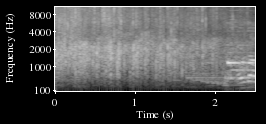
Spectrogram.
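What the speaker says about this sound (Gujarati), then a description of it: "જોરદાર તાળીઓથી આપણે એનું અભિવાદન કરીએ." An audience at a school cultural program claps in steady, dense applause, with a voice starting to speak near the end.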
